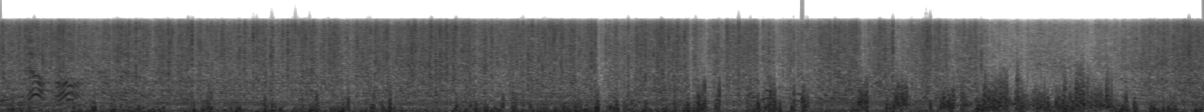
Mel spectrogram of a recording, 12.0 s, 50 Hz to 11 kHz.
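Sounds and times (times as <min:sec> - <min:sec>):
river water rushing: 0:00.0 - 0:12.0
wind buffeting microphone: 0:00.0 - 0:12.0.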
